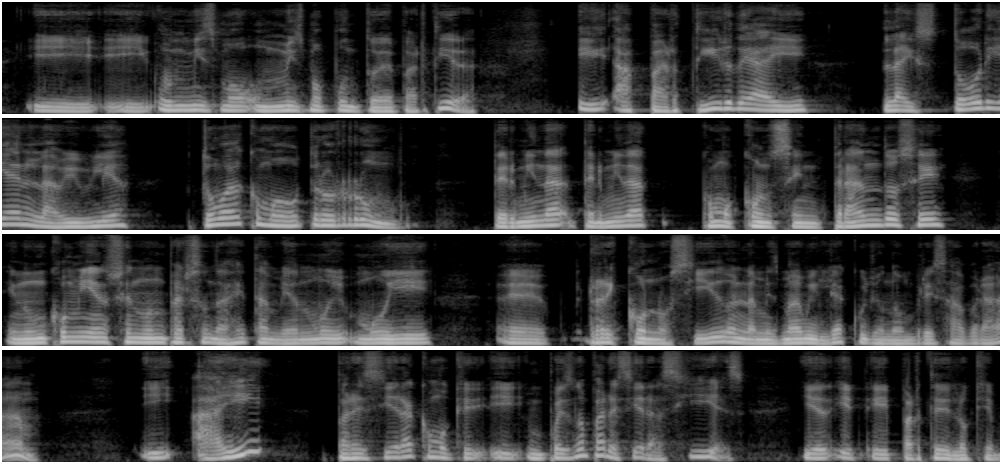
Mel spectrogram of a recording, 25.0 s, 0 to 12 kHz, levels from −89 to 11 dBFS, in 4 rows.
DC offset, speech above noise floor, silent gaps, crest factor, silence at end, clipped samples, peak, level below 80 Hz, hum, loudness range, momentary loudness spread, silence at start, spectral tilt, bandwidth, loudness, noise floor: under 0.1%; 43 dB; none; 16 dB; 0 s; under 0.1%; -8 dBFS; -54 dBFS; none; 4 LU; 8 LU; 0.15 s; -7.5 dB/octave; 11.5 kHz; -23 LUFS; -65 dBFS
